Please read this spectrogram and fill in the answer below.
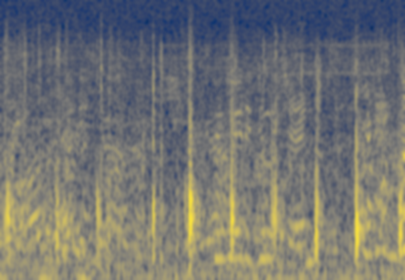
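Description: Quick, regular footsteps of hard-soled shoes on pavement, sharp clicks about two or three a second, starting about a second and a half in.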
